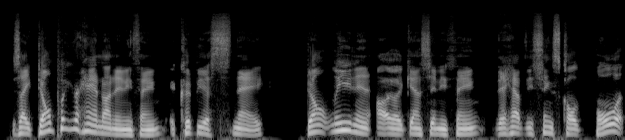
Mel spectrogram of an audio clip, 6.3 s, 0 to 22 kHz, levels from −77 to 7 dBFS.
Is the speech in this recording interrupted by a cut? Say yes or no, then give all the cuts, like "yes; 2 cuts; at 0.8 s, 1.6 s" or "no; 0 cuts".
no; 0 cuts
